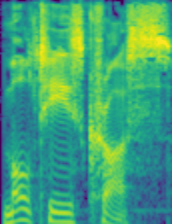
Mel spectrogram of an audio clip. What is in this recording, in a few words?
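"maltese cross", English, uk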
